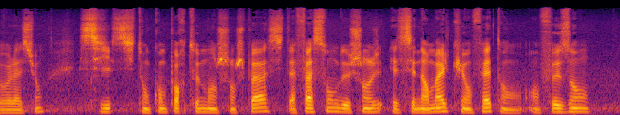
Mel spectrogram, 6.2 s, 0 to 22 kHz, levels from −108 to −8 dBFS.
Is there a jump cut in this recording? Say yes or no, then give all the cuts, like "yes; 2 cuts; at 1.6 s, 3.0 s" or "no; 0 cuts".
yes; 2 cuts; at 1.1 s, 3.8 s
